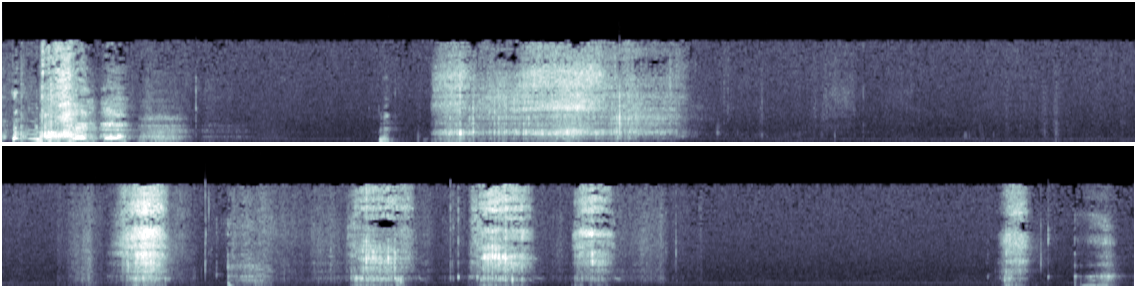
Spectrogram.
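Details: Female: a run of messy, wet, snotty explosive sneezes into a tissue with sniffing between them, in a quiet room; repeated sneezing.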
